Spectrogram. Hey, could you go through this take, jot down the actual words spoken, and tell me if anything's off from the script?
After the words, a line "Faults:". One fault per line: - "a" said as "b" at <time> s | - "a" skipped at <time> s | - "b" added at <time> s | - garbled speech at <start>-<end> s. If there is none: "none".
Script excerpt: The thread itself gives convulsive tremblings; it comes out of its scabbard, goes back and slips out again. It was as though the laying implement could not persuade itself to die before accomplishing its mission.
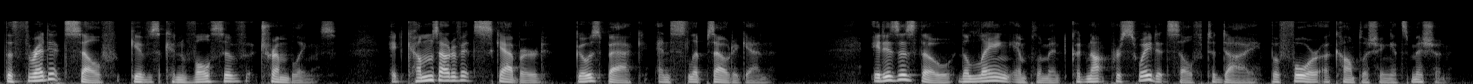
The thread itself gives convulsive tremblings; it comes out of its scabbard, goes back and slips out again. It is as though the laying implement could not persuade itself to die before accomplishing its mission.
Faults:
- "was" said as "is" at 8.9 s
